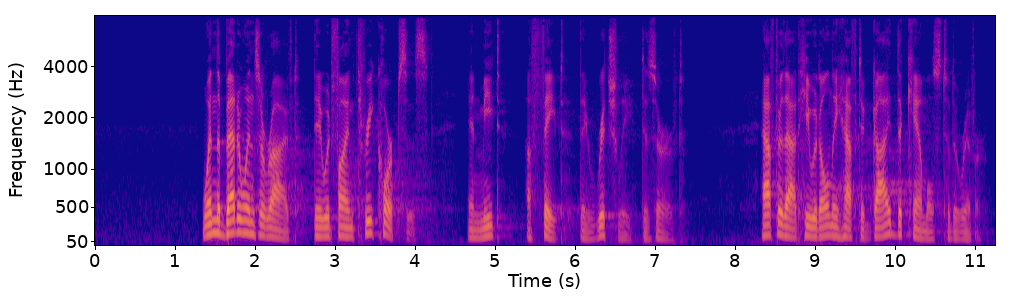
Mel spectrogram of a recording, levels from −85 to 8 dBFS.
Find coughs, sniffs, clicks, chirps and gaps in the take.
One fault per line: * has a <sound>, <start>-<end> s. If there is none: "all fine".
all fine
